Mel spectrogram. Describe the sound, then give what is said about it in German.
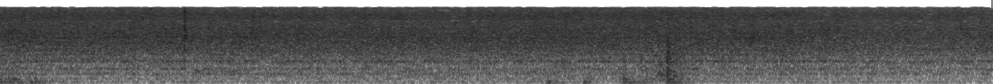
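Steady, dense sizzling of meat being seared in lard in a pot, a continuous crackling hiss with a few sharper pops and faint low clunks, loud and even throughout with no voices. “Ja, wie ihr hört, wir sind jetzt im Topf. Jetzt braten wir immer an. Im Schmalz.”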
